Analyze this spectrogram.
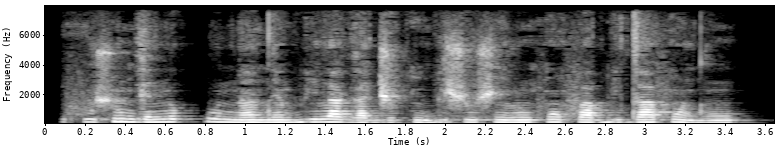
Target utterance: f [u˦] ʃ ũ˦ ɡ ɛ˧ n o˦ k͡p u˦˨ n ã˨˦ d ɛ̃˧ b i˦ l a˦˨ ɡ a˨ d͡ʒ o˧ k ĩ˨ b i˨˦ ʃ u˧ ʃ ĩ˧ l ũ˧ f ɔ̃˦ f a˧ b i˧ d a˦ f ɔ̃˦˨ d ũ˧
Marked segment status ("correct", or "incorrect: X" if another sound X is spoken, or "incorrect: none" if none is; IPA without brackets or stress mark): incorrect: u˧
